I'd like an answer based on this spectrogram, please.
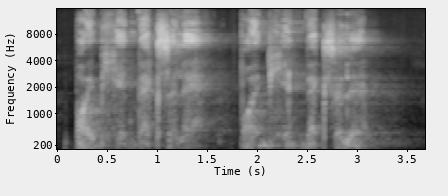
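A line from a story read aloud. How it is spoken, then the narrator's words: Hissing chorus of leaves. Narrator (German): zischelten nun auch alle Blätter ringsum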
